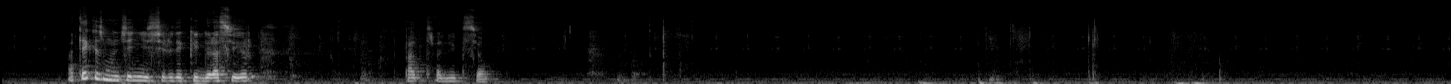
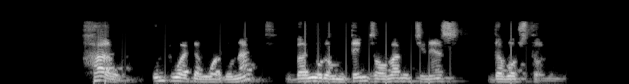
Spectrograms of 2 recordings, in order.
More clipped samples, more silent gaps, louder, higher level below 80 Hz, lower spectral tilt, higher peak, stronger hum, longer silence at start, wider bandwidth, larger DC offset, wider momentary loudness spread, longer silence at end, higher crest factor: neither; second, none vs 2.78-2.84 s, 4.76-4.87 s; second, -25 LUFS vs -16 LUFS; about the same, -46 dBFS vs -48 dBFS; about the same, -5.5 dB/octave vs -4.5 dB/octave; second, -8 dBFS vs 0 dBFS; neither; second, 0.7 s vs 0.85 s; first, 16 kHz vs 8 kHz; neither; first, 29 LU vs 12 LU; first, 2.25 s vs 0.7 s; first, 22 dB vs 16 dB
